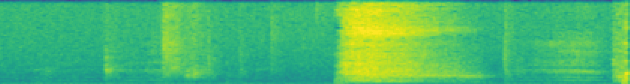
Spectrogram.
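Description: A woman breathing hard with exertion while holding a plank. Fainter breaths come about a second in, then one loud, rushing breath a little after two seconds in that lasts under a second.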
